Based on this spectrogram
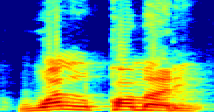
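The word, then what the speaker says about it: وَالْقَمَرِ: Rappelez-vous, lunaire, on a le soukoun sur le lam et on prononce bien le soukoun. On dit wal Qamari.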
